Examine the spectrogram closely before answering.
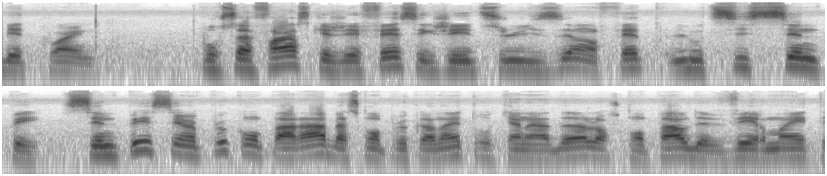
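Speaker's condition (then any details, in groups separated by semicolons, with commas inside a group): No condition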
